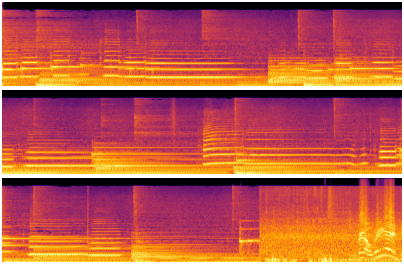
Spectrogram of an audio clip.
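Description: Background jazz music: a horn melody with bending notes over a steady bass line. Near the end the music cuts off abruptly to steady outdoor noise and a man's voice.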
